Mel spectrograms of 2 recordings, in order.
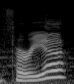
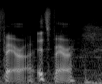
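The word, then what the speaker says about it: Pharah: Faria? It's Farah.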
